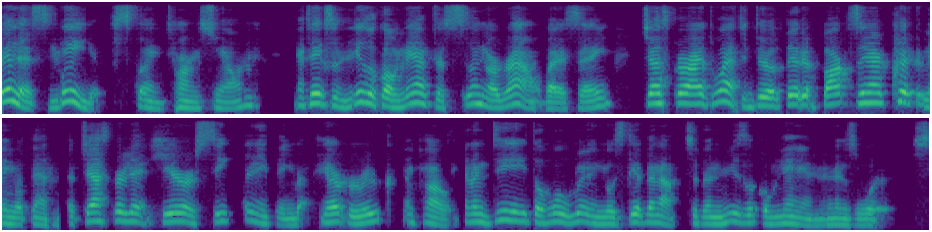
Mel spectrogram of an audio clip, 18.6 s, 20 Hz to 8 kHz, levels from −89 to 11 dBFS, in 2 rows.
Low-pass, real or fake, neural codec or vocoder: 7.2 kHz; fake; codec, 16 kHz, 1 kbps, FunCodec, trained on Chinese and English, 50 frames a second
